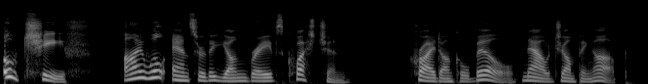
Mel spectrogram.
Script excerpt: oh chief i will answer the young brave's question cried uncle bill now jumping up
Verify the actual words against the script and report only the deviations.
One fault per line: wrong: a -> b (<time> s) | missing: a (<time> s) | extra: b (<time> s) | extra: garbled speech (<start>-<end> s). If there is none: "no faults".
no faults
